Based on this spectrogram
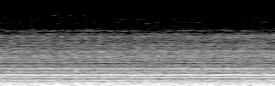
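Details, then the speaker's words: Webasto heater in a converted van during warm-up, fitted without an exhaust silencer: steady, loud, even roar, mostly exhaust rather than fan. Other installs with a silencer were not loud; noise drops once it reaches temperature. "Mais limite, c'est plus l'échappement qui fait du bruit hein, que la ventilation. Bah, dans les deux autres, les deux autres que tu avais montés, ça faisait pas ça. Mais parce qu'il y a le silencieux."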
